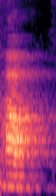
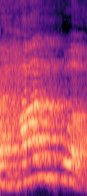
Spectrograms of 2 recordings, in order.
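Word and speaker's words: half: नाही काप काप या हाल्प हाल्प तिकीट द्या हाल्प तिकीट नाही हा काप हाफ काप हाफ येतंय लक्षात पण आज पर्यंत जर तुम्ही याला काल्प म्हणत असाल तर याला काप म्हणा याला हा म्हणत असाल तर हाफ म्हणा राईट त्याच्यानंतर बघा के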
